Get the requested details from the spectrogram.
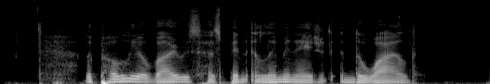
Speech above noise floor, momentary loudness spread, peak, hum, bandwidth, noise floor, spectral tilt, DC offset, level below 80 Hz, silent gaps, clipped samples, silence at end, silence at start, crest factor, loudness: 39 dB; 12 LU; -2 dBFS; none; 11 kHz; -59 dBFS; -8.5 dB/octave; under 0.1%; -30 dBFS; none; under 0.1%; 0.75 s; 0.4 s; 20 dB; -22 LUFS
